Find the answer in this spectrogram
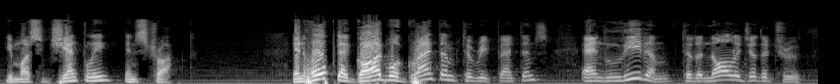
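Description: A middle-aged man with a big booming voice preaching a sermon, emphatic with conversational asides. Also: expressive, a little slow.

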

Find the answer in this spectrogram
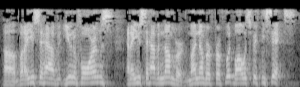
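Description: A man's voice: fairly high pitch, moderate pace, husky. A man in his fifties preaching to a church audience, talking conversationally and asking the room questions. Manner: conversational, repeats phrases, asks the audience questions. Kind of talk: sermon. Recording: dull lo-fi sermon audio.

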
